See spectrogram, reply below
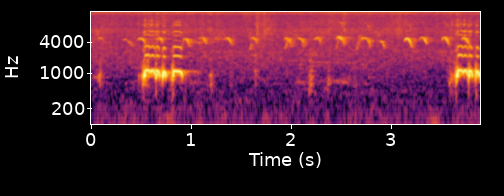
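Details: Local zebra dove singing actively with a big, loud voice: a short burst of rolling, bubbling coos, then a pause of about three seconds before the next phrase begins. Small high chirps from other birds sound faintly behind.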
